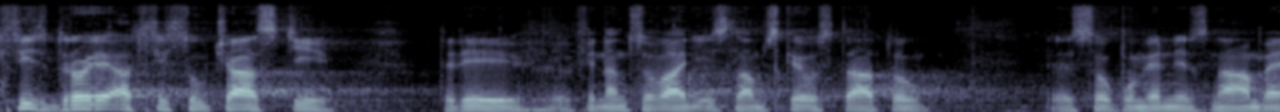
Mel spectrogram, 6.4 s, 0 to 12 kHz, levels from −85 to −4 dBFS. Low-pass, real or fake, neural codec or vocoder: 9.9 kHz; fake; vocoder, 22.05 kHz, 80 mel bands, WaveNeXt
